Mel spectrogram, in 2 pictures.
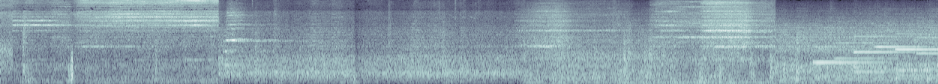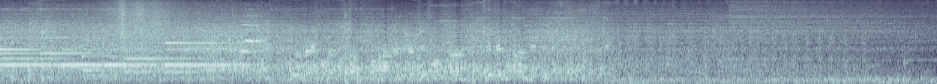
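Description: A diesel railcar running along the line. The rumble builds from about a third of the way in, loudest in the middle, with wheels squealing at shifting pitches, then eases off near the end.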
